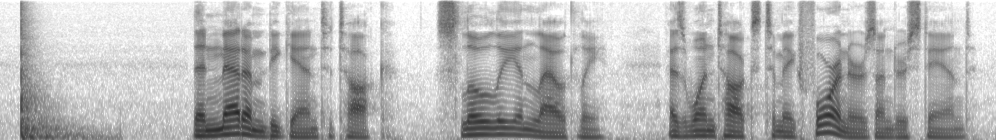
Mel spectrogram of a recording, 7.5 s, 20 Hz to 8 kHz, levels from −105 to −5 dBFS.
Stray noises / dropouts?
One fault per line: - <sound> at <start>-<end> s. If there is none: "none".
- thud at 0.1-0.9 s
